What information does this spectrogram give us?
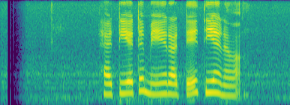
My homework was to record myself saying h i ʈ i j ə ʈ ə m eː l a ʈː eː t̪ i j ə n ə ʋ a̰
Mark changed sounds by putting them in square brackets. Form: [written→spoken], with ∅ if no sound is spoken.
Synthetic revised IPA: h [i→æ] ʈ i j ə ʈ ə m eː [l→ɾ] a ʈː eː t̪ i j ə n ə ʋ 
